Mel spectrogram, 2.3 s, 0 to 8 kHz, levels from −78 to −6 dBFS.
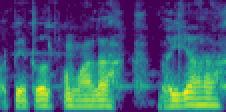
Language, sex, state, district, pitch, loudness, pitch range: Chhattisgarhi, male, Chhattisgarh, Rajnandgaon, 120 Hz, -16 LUFS, 115-125 Hz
